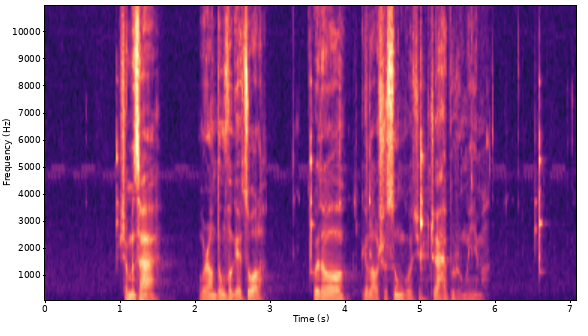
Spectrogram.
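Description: A young man speaks in a relaxed voice, close by.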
